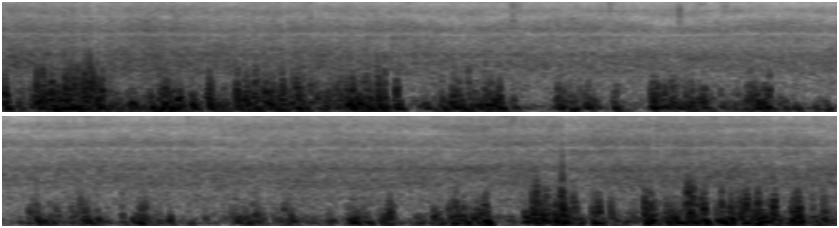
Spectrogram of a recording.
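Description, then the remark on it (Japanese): Steady, loud wind buffets the microphone while surf rumbles underneath at a beach, a continuous roaring wash of waves and gusts with no voices. “その方とあの行き過ぎたらねあの波の中に入りたいなと思っております。”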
